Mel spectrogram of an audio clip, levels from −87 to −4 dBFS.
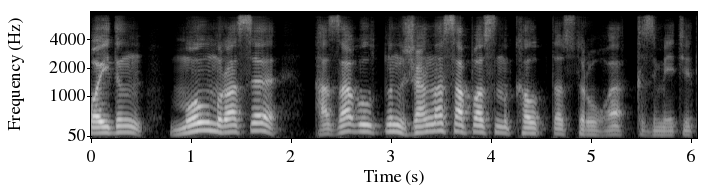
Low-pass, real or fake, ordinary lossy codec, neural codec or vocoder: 7.2 kHz; fake; none; codec, 16 kHz, 0.7 kbps, FocalCodec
